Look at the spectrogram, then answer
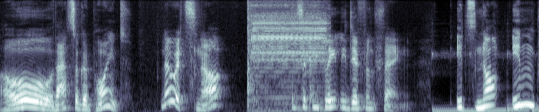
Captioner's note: buzzer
